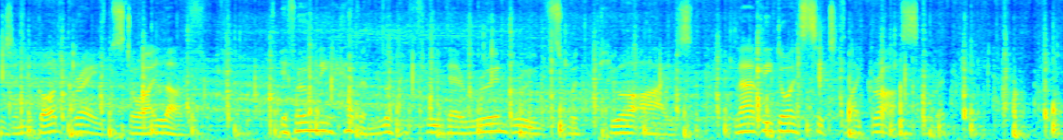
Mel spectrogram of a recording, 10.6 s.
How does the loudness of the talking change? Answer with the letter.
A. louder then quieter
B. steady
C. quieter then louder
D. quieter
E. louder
B.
